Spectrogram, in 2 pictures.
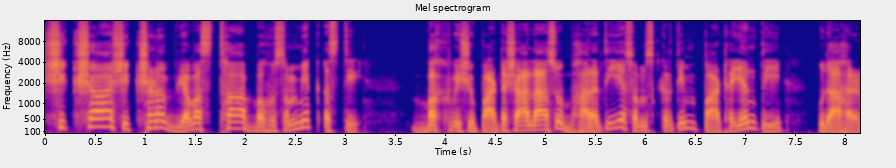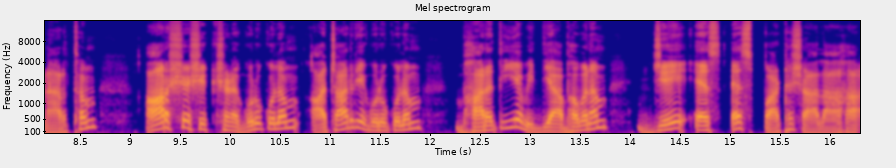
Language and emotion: Sanskrit, neutral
